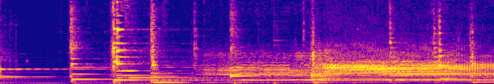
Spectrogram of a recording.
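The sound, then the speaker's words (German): Several sheep of a flock with a sheepdog, high up in the mountains, bleat in overlapping, wavering calls, one voice rising over another with no pause, a busy flock sound with a faint clatter of hooves or bells underneath. “mit all seinen Schafen und dem depperten Schnauzel, diesem Schäferhund, auf einmal ziemlich weit oben in den Bergen war”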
